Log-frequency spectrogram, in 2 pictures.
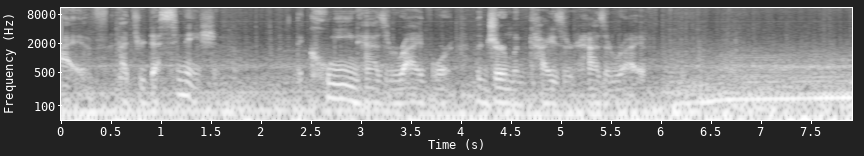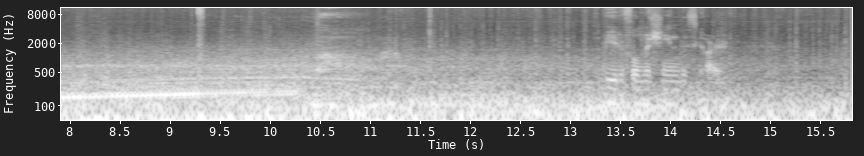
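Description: Road noise rumbles steadily from inside a moving car.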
